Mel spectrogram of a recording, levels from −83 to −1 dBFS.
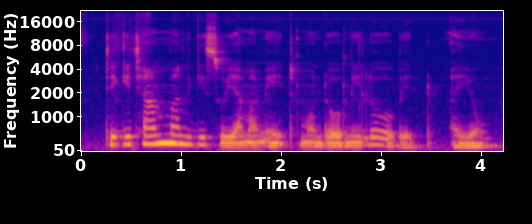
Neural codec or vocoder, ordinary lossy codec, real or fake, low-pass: none; none; real; none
